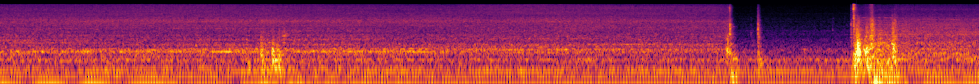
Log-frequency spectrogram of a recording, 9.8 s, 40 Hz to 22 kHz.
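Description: Electric motor of a BMW X5's panoramic sunroof running with a steady hum as the sunshade retracts, stopping with a click about three seconds in. Near the end come a few sharp clunks as the glass panel starts to open.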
